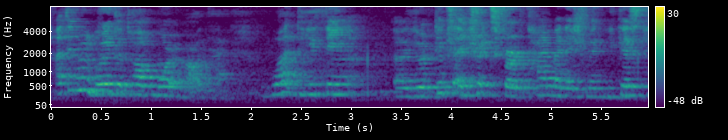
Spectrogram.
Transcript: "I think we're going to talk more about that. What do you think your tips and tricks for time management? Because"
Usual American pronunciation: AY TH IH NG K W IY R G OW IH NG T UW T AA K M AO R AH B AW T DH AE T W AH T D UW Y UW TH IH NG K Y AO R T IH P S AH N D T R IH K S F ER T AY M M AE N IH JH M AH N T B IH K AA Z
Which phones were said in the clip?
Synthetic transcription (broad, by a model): AY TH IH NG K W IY L G OW IH NG T UW T AA K M AO R AH B AW T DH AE T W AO T D UW Y UW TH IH NG K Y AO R T IH P S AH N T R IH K S F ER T AY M M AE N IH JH M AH N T B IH K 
